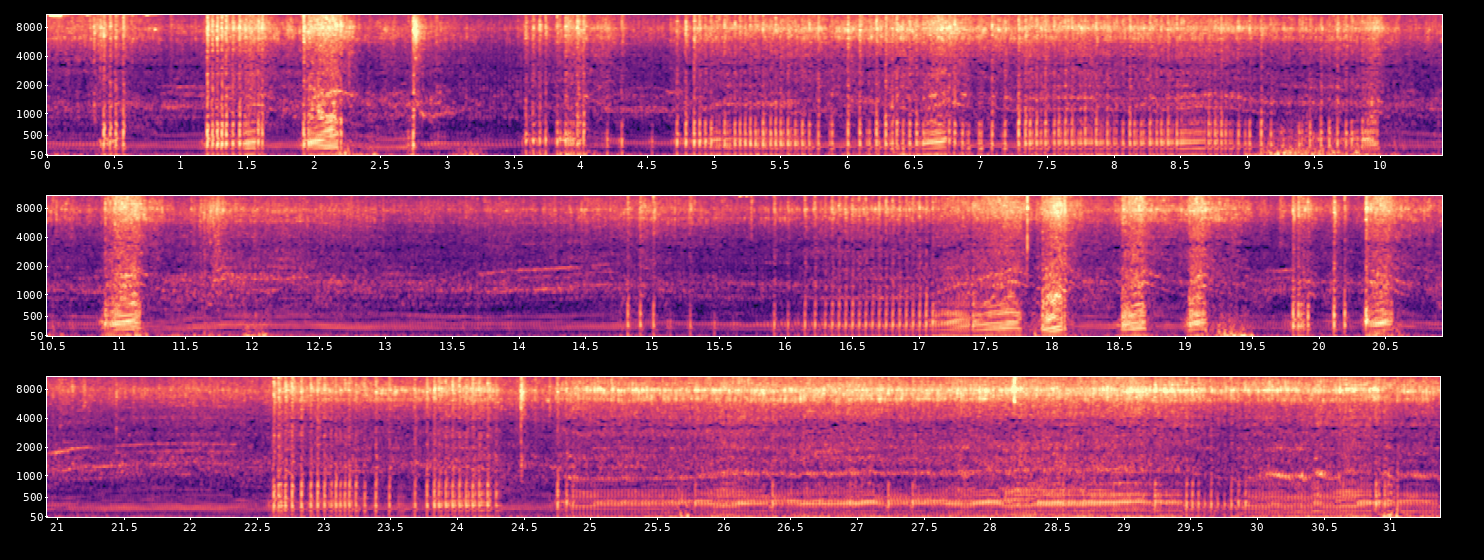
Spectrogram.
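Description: Trials motorcycle engine being ridden along a trail: repeated short blips of throttle, the revs sweeping up and falling back. There is a quieter spell at lower revs about midway through.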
